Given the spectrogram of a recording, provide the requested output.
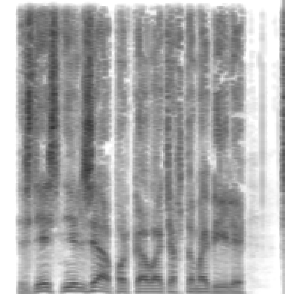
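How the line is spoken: Gloomy voice. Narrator (Russian): сказал кто-то угрюмым голосом

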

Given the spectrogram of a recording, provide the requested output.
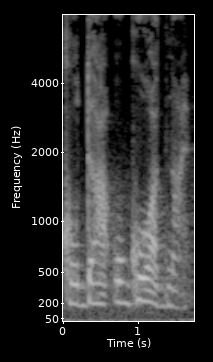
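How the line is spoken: Hoarse rasp. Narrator (Russian): прохрипела Мия

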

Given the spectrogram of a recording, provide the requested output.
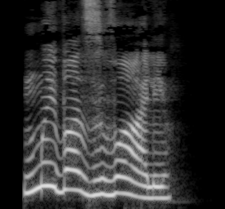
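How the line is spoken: Weary reply. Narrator (Russian): устало ответила госпожа

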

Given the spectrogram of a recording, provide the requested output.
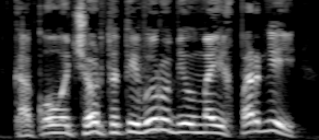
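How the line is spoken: Yelling into phone. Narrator (Russian): заорал в трубку Малинин

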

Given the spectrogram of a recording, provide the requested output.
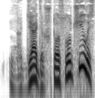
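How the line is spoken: Exclaiming, two voices. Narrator (Russian): наконец воскликнул Ахмед, к которому присоединилась молодая девушка

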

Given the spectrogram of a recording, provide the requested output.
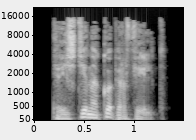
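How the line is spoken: Tipsy whisper. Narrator (Russian): прошептал он в тишине темной комнаты светящемуся монитору, пробуждая в не совсем трезвой голове

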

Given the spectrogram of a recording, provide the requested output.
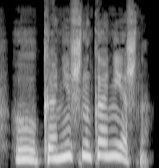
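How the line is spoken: Exclaimed. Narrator (Russian): воскликнул Брайан

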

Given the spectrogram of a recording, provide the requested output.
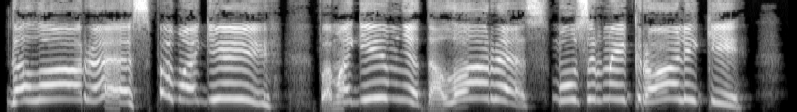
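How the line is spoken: Screaming again. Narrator (Russian): Она опять закричала

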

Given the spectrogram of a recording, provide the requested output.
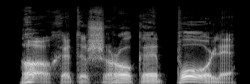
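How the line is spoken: Drawled. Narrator (Russian): протянул Портос

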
